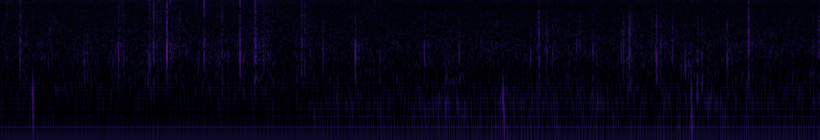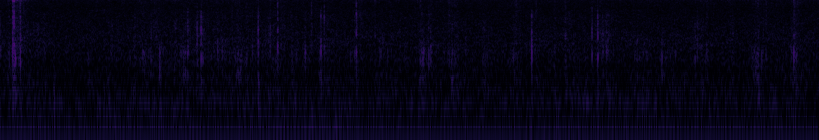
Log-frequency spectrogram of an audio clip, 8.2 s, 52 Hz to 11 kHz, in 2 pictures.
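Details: Pet guinea pigs nibbling crispy beetroot pieces indoors, recorded December 30, 2023: soft, scattered crunching bites and small clicks come several times a second at irregular intervals over a faint, steady room hiss.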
